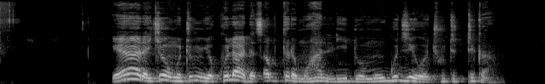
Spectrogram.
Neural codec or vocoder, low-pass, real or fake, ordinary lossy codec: vocoder, 48 kHz, 128 mel bands, Vocos; none; fake; none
